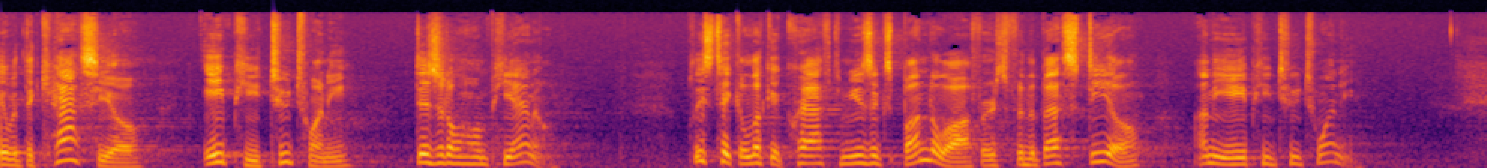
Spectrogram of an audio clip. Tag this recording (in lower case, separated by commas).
speech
